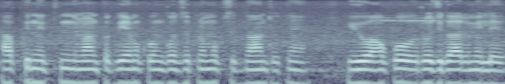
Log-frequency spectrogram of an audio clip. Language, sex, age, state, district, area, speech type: Hindi, male, 30-45, Madhya Pradesh, Harda, urban, spontaneous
